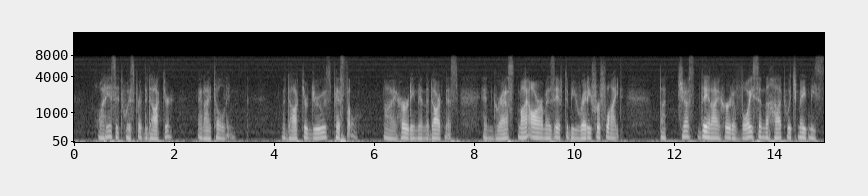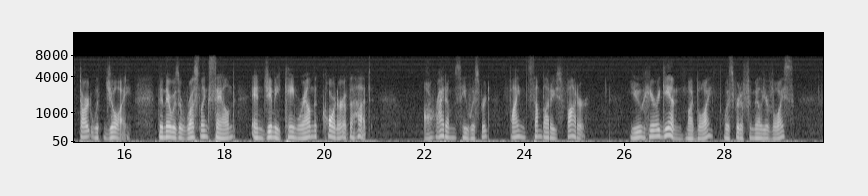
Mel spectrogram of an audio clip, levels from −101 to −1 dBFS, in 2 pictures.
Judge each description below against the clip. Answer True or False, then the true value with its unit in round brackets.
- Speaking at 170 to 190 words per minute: False (160 wpm)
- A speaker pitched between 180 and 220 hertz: False (125 Hz)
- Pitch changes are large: False (3.4 semitones)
